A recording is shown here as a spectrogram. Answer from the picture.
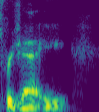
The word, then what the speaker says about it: Rajai: Yeah, so maybe I'll mention that my name is Rajai, and it has a meaning, and the meaning of my name in Arabic, it's actually pronounced Rajai.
